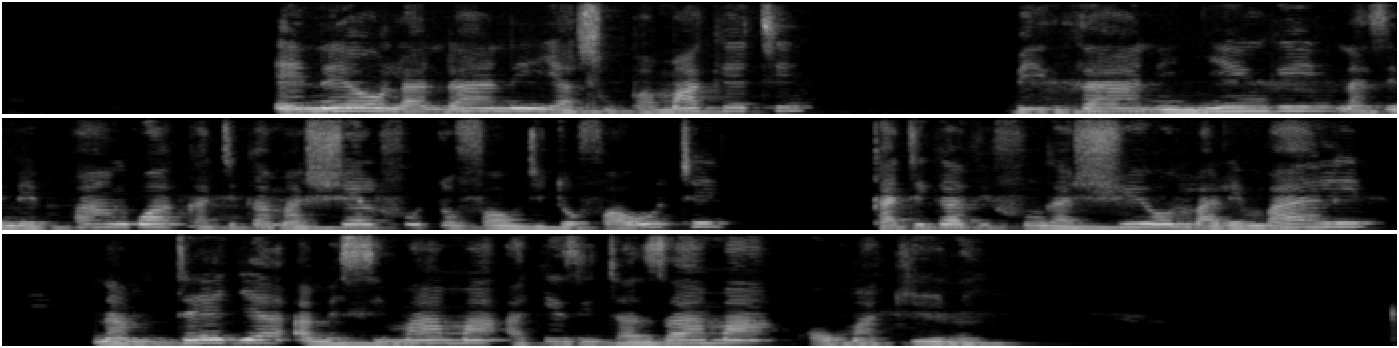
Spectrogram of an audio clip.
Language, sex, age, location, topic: Swahili, female, 25-35, Dar es Salaam, finance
